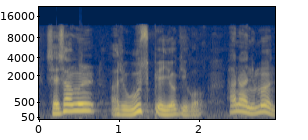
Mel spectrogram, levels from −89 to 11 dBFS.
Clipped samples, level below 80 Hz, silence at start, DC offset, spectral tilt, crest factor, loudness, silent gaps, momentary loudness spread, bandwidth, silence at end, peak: 0.1%; -52 dBFS; 0.1 s; under 0.1%; -6 dB/octave; 14 dB; -14 LUFS; none; 13 LU; 12.5 kHz; 0 s; 0 dBFS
